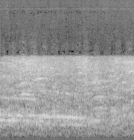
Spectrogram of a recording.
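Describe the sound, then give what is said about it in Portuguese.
A crowd in a plenary chamber boos while a criminal sentence is being read out, in one steady, loud, drawn-out roar of many voices, with no single speaker standing out, for about two seconds. “As vaias agora, olha o som do plenário.”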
